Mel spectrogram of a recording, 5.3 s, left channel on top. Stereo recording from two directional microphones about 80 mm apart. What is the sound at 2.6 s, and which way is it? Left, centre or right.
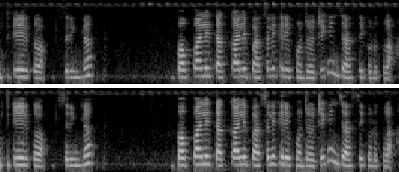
A woman's voice, right.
